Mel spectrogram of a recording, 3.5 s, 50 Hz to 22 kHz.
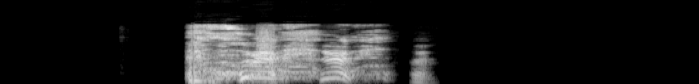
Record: {"cough_length": "3.5 s", "cough_amplitude": 29530, "cough_signal_mean_std_ratio": 0.4, "survey_phase": "alpha (2021-03-01 to 2021-08-12)", "age": "45-64", "gender": "Male", "wearing_mask": "No", "symptom_cough_any": true, "symptom_abdominal_pain": true, "symptom_fatigue": true, "symptom_fever_high_temperature": true, "symptom_change_to_sense_of_smell_or_taste": true, "symptom_onset": "6 days", "smoker_status": "Ex-smoker", "respiratory_condition_asthma": false, "respiratory_condition_other": false, "recruitment_source": "Test and Trace", "submission_delay": "1 day", "covid_test_result": "Positive", "covid_test_method": "RT-qPCR", "covid_ct_value": 18.9, "covid_ct_gene": "ORF1ab gene", "covid_ct_mean": 19.7, "covid_viral_load": "330000 copies/ml", "covid_viral_load_category": "Low viral load (10K-1M copies/ml)"}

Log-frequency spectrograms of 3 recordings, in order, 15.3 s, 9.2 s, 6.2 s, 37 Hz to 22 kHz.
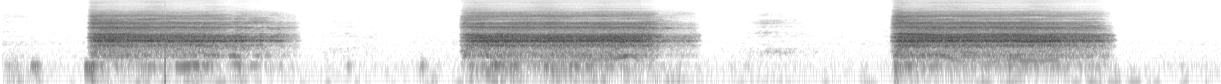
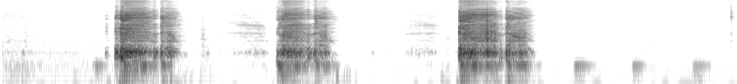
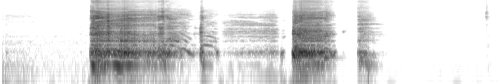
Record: {"exhalation_length": "15.3 s", "exhalation_amplitude": 20415, "exhalation_signal_mean_std_ratio": 0.64, "three_cough_length": "9.2 s", "three_cough_amplitude": 32768, "three_cough_signal_mean_std_ratio": 0.33, "cough_length": "6.2 s", "cough_amplitude": 32768, "cough_signal_mean_std_ratio": 0.4, "survey_phase": "beta (2021-08-13 to 2022-03-07)", "age": "45-64", "gender": "Female", "wearing_mask": "No", "symptom_cough_any": true, "symptom_runny_or_blocked_nose": true, "symptom_shortness_of_breath": true, "symptom_fatigue": true, "symptom_change_to_sense_of_smell_or_taste": true, "symptom_onset": "11 days", "smoker_status": "Ex-smoker", "respiratory_condition_asthma": false, "respiratory_condition_other": false, "recruitment_source": "Test and Trace", "submission_delay": "1 day", "covid_test_result": "Positive", "covid_test_method": "RT-qPCR", "covid_ct_value": 32.3, "covid_ct_gene": "N gene"}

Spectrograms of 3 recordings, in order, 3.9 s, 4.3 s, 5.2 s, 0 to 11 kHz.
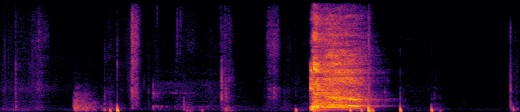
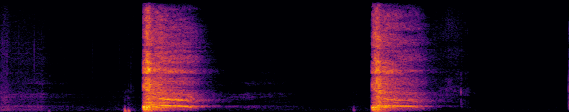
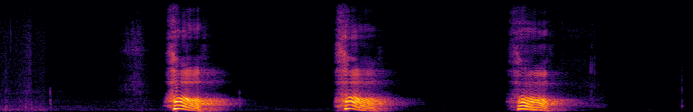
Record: {"cough_length": "3.9 s", "cough_amplitude": 28167, "cough_signal_mean_std_ratio": 0.3, "three_cough_length": "4.3 s", "three_cough_amplitude": 29204, "three_cough_signal_mean_std_ratio": 0.31, "exhalation_length": "5.2 s", "exhalation_amplitude": 29203, "exhalation_signal_mean_std_ratio": 0.32, "survey_phase": "beta (2021-08-13 to 2022-03-07)", "age": "45-64", "gender": "Female", "wearing_mask": "No", "symptom_abdominal_pain": true, "smoker_status": "Never smoked", "respiratory_condition_asthma": false, "respiratory_condition_other": false, "recruitment_source": "REACT", "submission_delay": "7 days", "covid_test_result": "Negative", "covid_test_method": "RT-qPCR"}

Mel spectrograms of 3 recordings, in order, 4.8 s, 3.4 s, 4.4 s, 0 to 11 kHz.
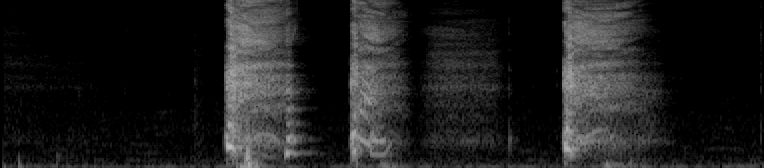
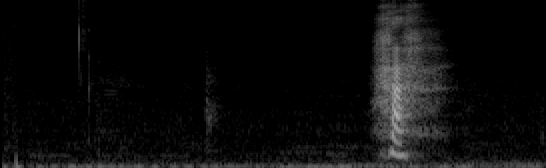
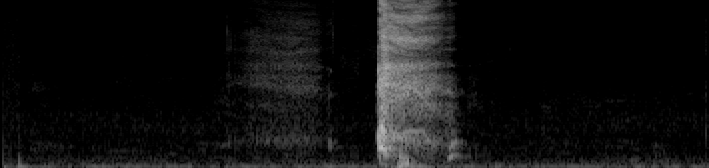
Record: {"three_cough_length": "4.8 s", "three_cough_amplitude": 14592, "three_cough_signal_mean_std_ratio": 0.34, "exhalation_length": "3.4 s", "exhalation_amplitude": 8709, "exhalation_signal_mean_std_ratio": 0.22, "cough_length": "4.4 s", "cough_amplitude": 16876, "cough_signal_mean_std_ratio": 0.22, "survey_phase": "beta (2021-08-13 to 2022-03-07)", "age": "45-64", "gender": "Female", "wearing_mask": "No", "symptom_cough_any": true, "symptom_runny_or_blocked_nose": true, "symptom_sore_throat": true, "symptom_fatigue": true, "symptom_change_to_sense_of_smell_or_taste": true, "symptom_onset": "9 days", "smoker_status": "Never smoked", "respiratory_condition_asthma": false, "respiratory_condition_other": false, "recruitment_source": "Test and Trace", "submission_delay": "2 days", "covid_test_result": "Positive", "covid_test_method": "RT-qPCR", "covid_ct_value": 22.3, "covid_ct_gene": "N gene"}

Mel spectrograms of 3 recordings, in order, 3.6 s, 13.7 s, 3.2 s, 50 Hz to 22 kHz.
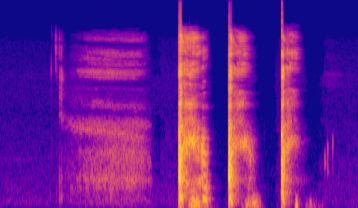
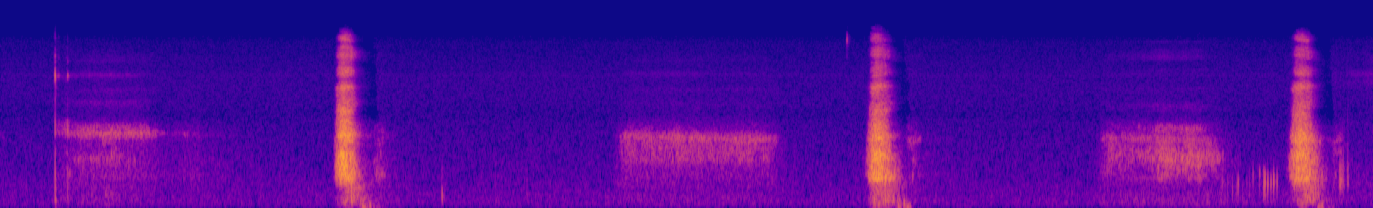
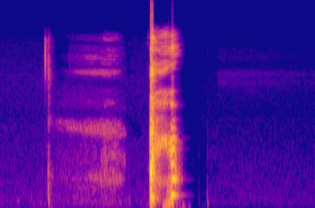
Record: {"three_cough_length": "3.6 s", "three_cough_amplitude": 32768, "three_cough_signal_mean_std_ratio": 0.26, "exhalation_length": "13.7 s", "exhalation_amplitude": 8223, "exhalation_signal_mean_std_ratio": 0.23, "cough_length": "3.2 s", "cough_amplitude": 32768, "cough_signal_mean_std_ratio": 0.18, "survey_phase": "beta (2021-08-13 to 2022-03-07)", "age": "18-44", "gender": "Female", "wearing_mask": "No", "symptom_cough_any": true, "symptom_runny_or_blocked_nose": true, "symptom_sore_throat": true, "symptom_change_to_sense_of_smell_or_taste": true, "smoker_status": "Never smoked", "respiratory_condition_asthma": false, "respiratory_condition_other": false, "recruitment_source": "Test and Trace", "submission_delay": "1 day", "covid_test_result": "Positive", "covid_test_method": "LFT"}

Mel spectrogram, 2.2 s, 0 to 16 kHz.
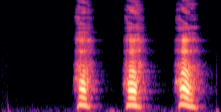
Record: {"exhalation_length": "2.2 s", "exhalation_amplitude": 9898, "exhalation_signal_mean_std_ratio": 0.33, "survey_phase": "beta (2021-08-13 to 2022-03-07)", "age": "45-64", "gender": "Female", "wearing_mask": "Yes", "symptom_runny_or_blocked_nose": true, "symptom_fatigue": true, "symptom_change_to_sense_of_smell_or_taste": true, "smoker_status": "Prefer not to say", "respiratory_condition_asthma": false, "respiratory_condition_other": false, "recruitment_source": "Test and Trace", "submission_delay": "2 days", "covid_test_result": "Positive", "covid_test_method": "LFT"}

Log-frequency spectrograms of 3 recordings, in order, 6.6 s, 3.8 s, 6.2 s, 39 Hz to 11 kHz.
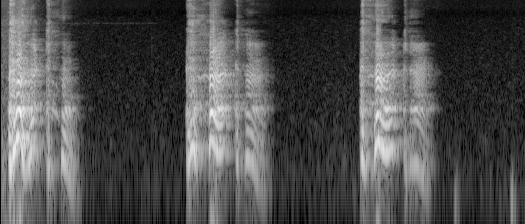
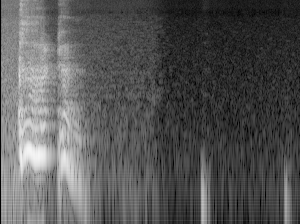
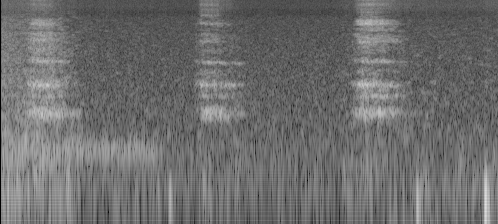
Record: {"three_cough_length": "6.6 s", "three_cough_amplitude": 32768, "three_cough_signal_mean_std_ratio": 0.39, "cough_length": "3.8 s", "cough_amplitude": 32768, "cough_signal_mean_std_ratio": 0.37, "exhalation_length": "6.2 s", "exhalation_amplitude": 12762, "exhalation_signal_mean_std_ratio": 0.66, "survey_phase": "beta (2021-08-13 to 2022-03-07)", "age": "45-64", "gender": "Male", "wearing_mask": "No", "symptom_headache": true, "symptom_onset": "6 days", "smoker_status": "Never smoked", "respiratory_condition_asthma": false, "respiratory_condition_other": false, "recruitment_source": "REACT", "submission_delay": "2 days", "covid_test_result": "Negative", "covid_test_method": "RT-qPCR", "influenza_a_test_result": "Negative", "influenza_b_test_result": "Negative"}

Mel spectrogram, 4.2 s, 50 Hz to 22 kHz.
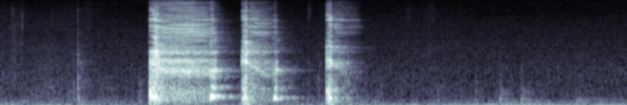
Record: {"cough_length": "4.2 s", "cough_amplitude": 3829, "cough_signal_mean_std_ratio": 0.31, "survey_phase": "alpha (2021-03-01 to 2021-08-12)", "age": "18-44", "gender": "Female", "wearing_mask": "No", "symptom_fatigue": true, "symptom_headache": true, "smoker_status": "Never smoked", "respiratory_condition_asthma": false, "respiratory_condition_other": false, "recruitment_source": "Test and Trace", "submission_delay": "1 day", "covid_test_result": "Positive", "covid_test_method": "RT-qPCR", "covid_ct_value": 30.0, "covid_ct_gene": "ORF1ab gene"}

